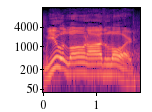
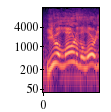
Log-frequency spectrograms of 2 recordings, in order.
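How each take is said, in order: First: The voice is calm, solemn and churchy. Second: The voice is urgent, frightened and cracking. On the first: It sounds like formal religious language. The speaker calls it wrong. "He is not going to be speaking with a religious voice" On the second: The speaker is terrified and desperate. The speaker calls it right. "his voice is probably cracking"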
